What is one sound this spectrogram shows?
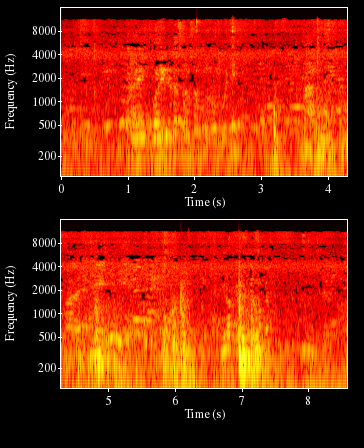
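Teenage boys talk to each other.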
